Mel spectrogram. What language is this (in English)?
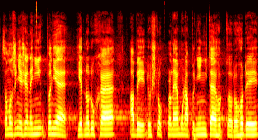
Czech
